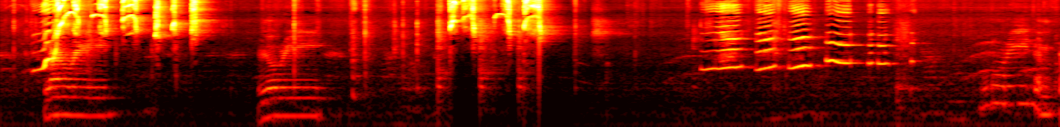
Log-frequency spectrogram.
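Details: Baby monkey named Lori crying loudly while being given a bath indoors: bursts of high, squeaky, wavering cries, short early yelps then a longer run of rising squeals, with a person talking and a steady low hum underneath.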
